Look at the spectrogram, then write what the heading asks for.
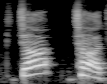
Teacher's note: च वर्ग का उच्चारण तालू से होगा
